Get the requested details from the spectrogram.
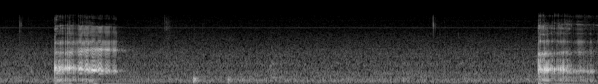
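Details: Woman belching on purpose: two loud, drawn-out voiced belches about five seconds apart in a quiet room.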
